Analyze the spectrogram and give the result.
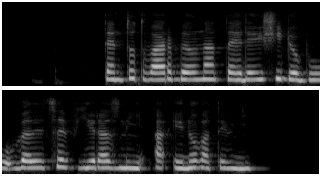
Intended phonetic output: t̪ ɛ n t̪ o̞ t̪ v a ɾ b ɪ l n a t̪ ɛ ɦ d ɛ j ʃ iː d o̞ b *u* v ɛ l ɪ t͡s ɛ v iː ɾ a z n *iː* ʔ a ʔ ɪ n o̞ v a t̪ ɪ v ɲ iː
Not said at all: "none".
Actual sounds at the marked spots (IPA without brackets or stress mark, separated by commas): u, iː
